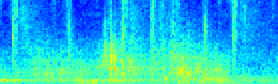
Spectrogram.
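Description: Ice-rink bench ambience picked up by a player's body microphone: a steady background hubbub with faint voices and a few short knocks.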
